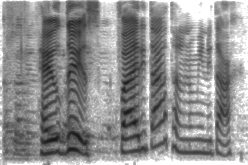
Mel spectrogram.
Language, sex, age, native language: Icelandic, female, 13, Icelandic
